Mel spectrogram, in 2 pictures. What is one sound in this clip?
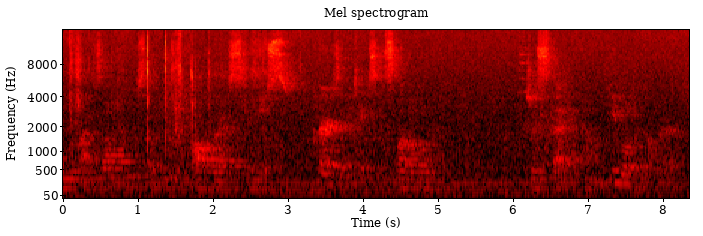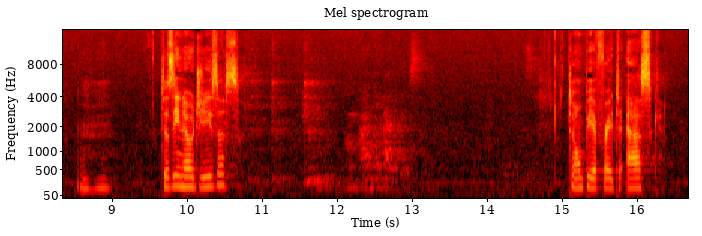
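A woman speaks calmly into a microphone in a room with a slight echo.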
